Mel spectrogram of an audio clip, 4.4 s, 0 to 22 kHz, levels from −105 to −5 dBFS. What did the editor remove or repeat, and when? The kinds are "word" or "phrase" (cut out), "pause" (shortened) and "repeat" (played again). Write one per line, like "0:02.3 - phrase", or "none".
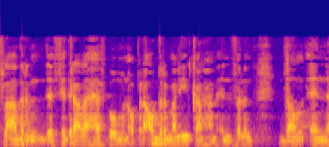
none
